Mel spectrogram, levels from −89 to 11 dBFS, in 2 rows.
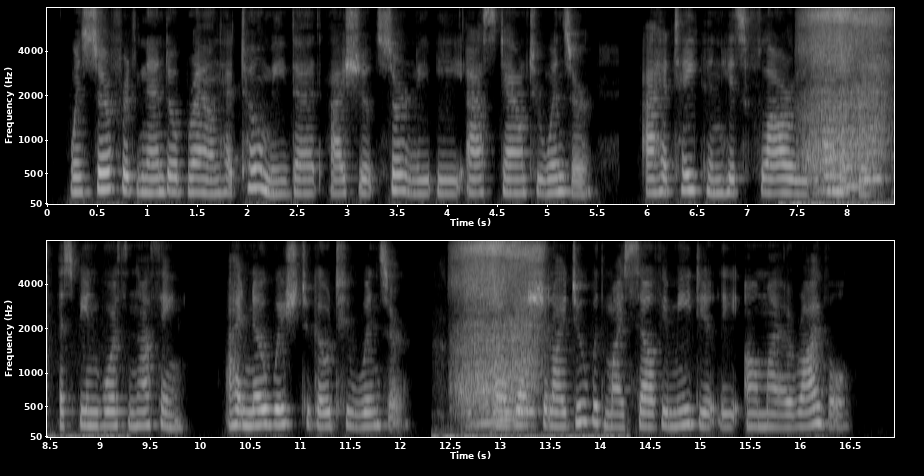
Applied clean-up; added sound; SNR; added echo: none; Hiss; 0 dB; none.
